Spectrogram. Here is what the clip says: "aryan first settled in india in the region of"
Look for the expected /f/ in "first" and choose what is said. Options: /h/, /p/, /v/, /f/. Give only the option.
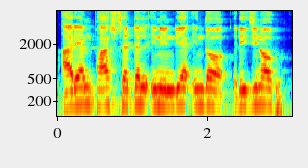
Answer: /p/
